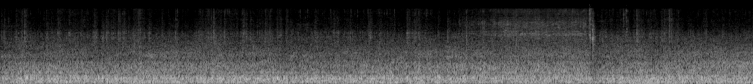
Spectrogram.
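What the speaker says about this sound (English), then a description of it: "I think we're running next to a motorway, I think, that's beside us" Steady motorway traffic roaring close beside a country cycle ride, a continuous dense rush of passing vehicles with wind noise and no pauses.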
